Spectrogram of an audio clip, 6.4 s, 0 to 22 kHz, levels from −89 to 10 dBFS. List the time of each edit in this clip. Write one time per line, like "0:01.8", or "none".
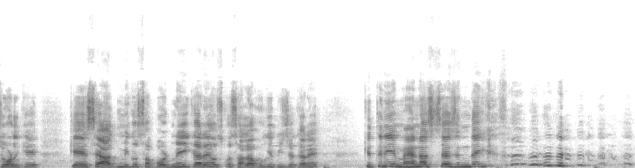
none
